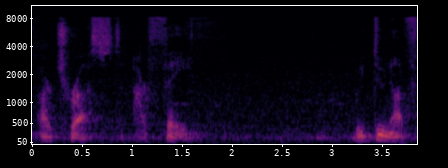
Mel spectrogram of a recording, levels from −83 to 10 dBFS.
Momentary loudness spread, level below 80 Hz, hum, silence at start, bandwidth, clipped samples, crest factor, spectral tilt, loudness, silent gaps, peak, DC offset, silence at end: 22 LU; -76 dBFS; none; 0 s; 8.4 kHz; under 0.1%; 22 dB; -4.5 dB/octave; -43 LUFS; none; -24 dBFS; under 0.1%; 0 s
